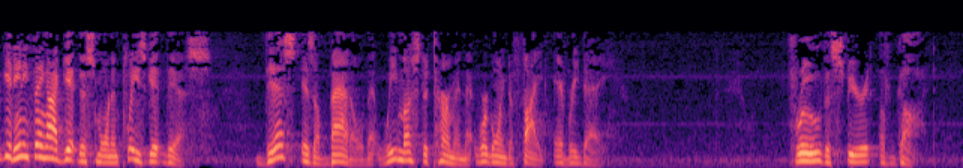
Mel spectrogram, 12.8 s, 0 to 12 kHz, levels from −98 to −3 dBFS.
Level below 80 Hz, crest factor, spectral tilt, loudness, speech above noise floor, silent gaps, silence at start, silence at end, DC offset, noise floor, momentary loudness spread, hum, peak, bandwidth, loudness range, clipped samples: -66 dBFS; 20 dB; -6.5 dB/octave; -28 LUFS; 34 dB; none; 0 s; 0.6 s; under 0.1%; -61 dBFS; 15 LU; none; -8 dBFS; 6.4 kHz; 10 LU; under 0.1%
